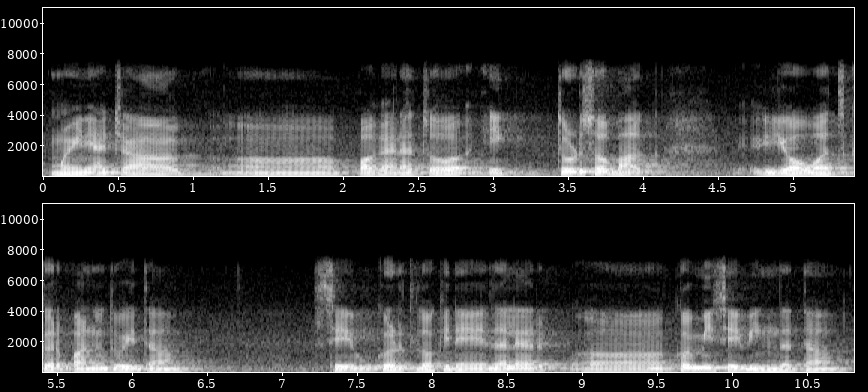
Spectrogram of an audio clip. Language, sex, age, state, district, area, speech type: Goan Konkani, male, 18-30, Goa, Ponda, rural, spontaneous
